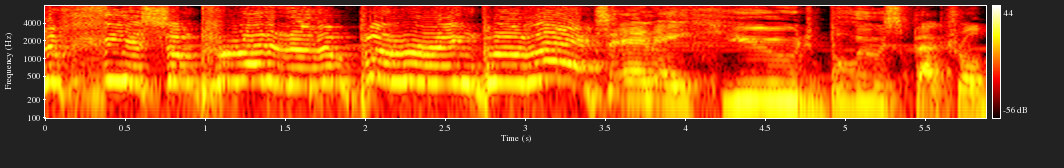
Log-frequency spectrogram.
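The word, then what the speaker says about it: bulette: others that's my joke others who don't know how to pronounce anything call it a boule but that's entirely wrong oh no it's the feier some Predator the buring bullette and a huge blue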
